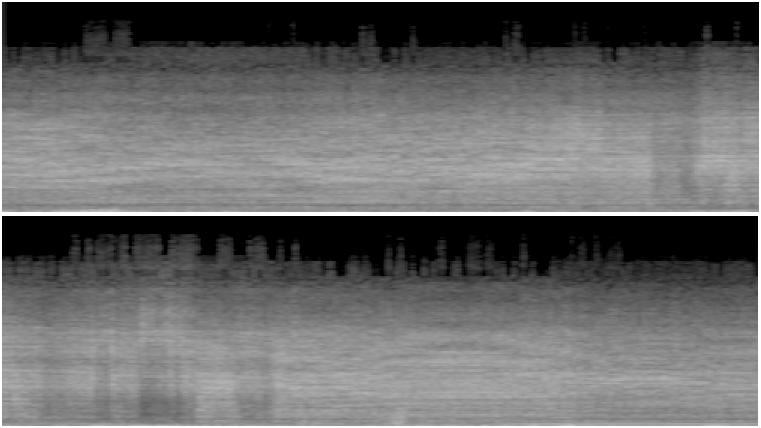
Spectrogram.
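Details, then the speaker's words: Truck AC with a newly installed compressor: steady loud hiss with no engine rhythm as refrigerant escapes from the bottom of a blown AC line, not the compressor. "Oh yeah, it's coming from the bottom of that line. That line blew out."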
